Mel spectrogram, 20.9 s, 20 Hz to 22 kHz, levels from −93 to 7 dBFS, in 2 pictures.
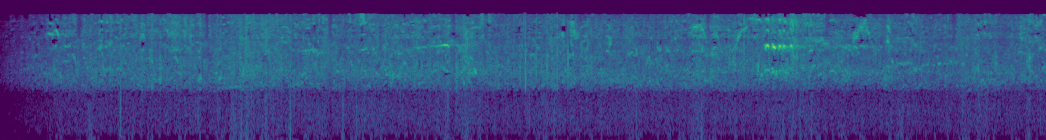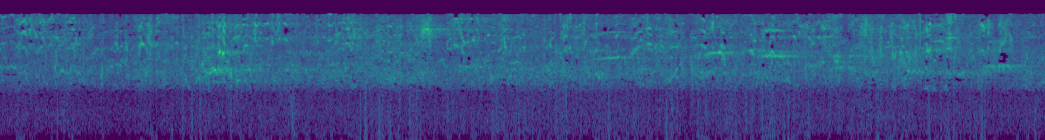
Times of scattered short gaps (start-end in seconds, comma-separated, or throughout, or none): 0.77-20.45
